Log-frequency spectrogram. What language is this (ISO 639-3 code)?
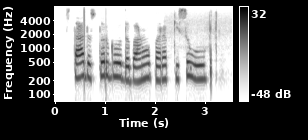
pus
